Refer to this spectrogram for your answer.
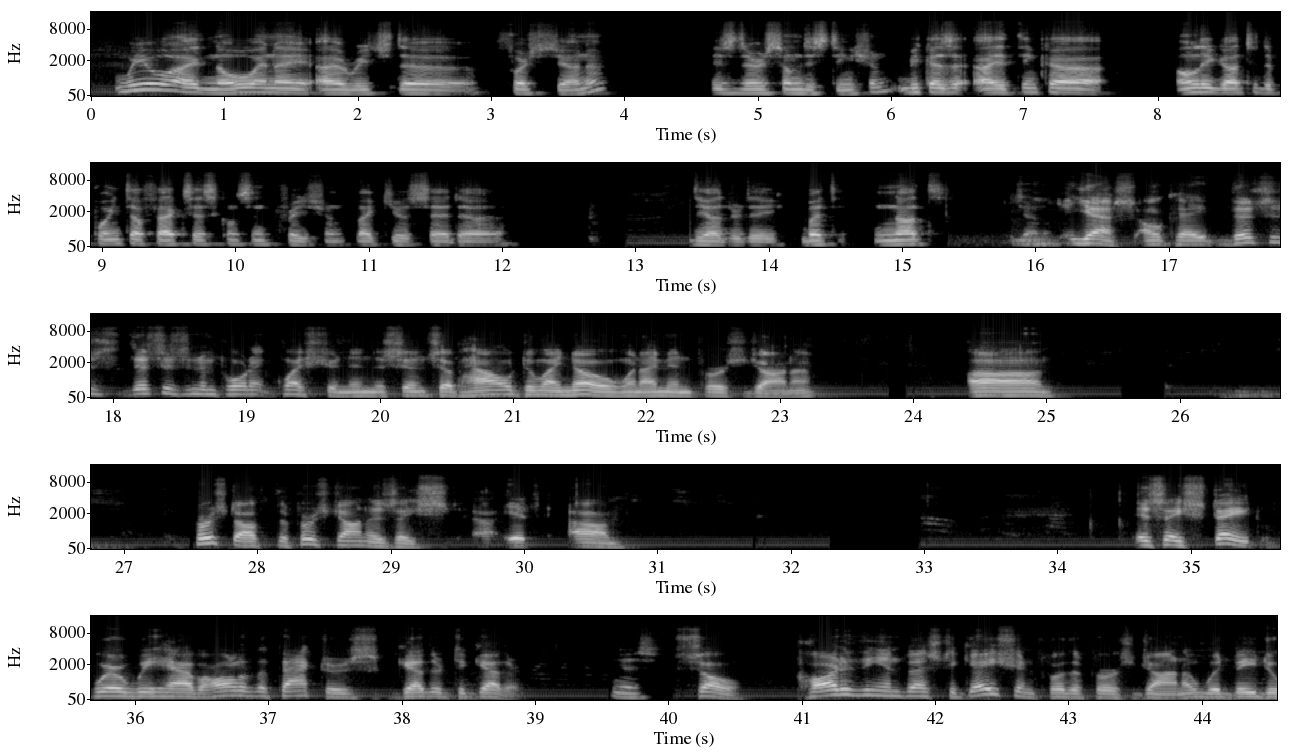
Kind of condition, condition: link, video call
